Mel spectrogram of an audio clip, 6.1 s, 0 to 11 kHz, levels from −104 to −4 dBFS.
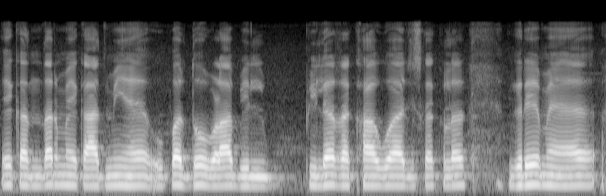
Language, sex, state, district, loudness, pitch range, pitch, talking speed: Hindi, male, Jharkhand, Deoghar, -16 LUFS, 120-125 Hz, 120 Hz, 185 wpm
